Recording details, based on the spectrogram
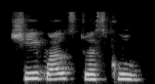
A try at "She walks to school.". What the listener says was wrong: In this case, remember the pronunciation. We don't pronounce the L. L in the pronunciation, no. We say walk. So she walks. Walks. Don't pronounce the L.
